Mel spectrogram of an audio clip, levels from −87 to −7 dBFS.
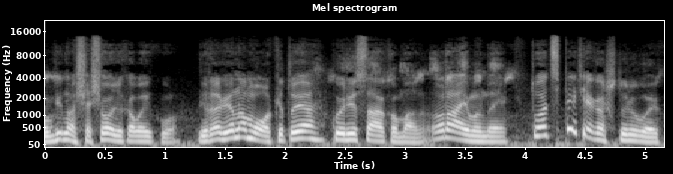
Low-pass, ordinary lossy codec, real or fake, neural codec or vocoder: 14.4 kHz; MP3, 64 kbps; fake; autoencoder, 48 kHz, 32 numbers a frame, DAC-VAE, trained on Japanese speech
